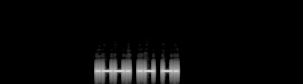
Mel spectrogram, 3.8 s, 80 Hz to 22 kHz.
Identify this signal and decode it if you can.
Morse code, heard as a keyed tone, about 30 wpm, 700 Hz. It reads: PAN
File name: Easy Words - Speed-Racing with Hints - 25wpm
